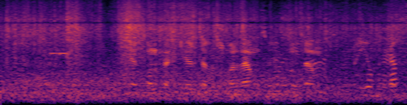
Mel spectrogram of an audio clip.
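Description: Faint, indistinct talking over a steady rushing background noise.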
